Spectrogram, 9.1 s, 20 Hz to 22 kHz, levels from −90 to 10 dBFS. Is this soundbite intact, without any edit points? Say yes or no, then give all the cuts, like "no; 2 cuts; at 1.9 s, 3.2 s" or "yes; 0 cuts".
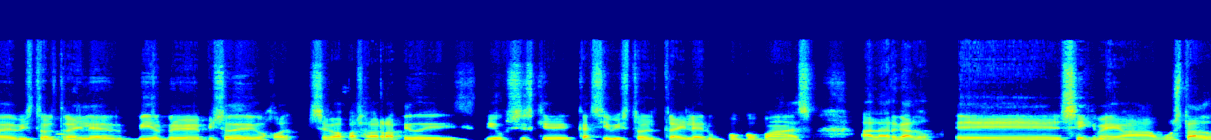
no; 1 cut; at 7.1 s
